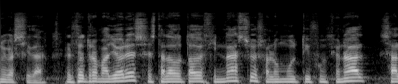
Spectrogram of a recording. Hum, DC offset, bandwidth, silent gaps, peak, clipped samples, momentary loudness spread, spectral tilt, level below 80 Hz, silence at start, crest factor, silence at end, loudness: none; under 0.1%; 12 kHz; none; -4 dBFS; under 0.1%; 8 LU; -6 dB/octave; -48 dBFS; 0 s; 18 dB; 0 s; -21 LUFS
